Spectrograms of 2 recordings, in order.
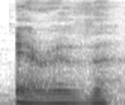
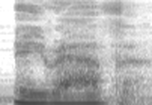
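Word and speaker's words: Arrav: Let's go to Varrock so we can do Shield of Erev. Arav. Arav. Shield of Arav. I wonder what's like the worst way you could pronounce that word.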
